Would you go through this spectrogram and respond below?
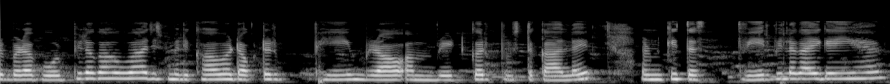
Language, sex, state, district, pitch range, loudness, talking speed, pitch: Hindi, female, Jharkhand, Deoghar, 210-260 Hz, -15 LUFS, 140 wpm, 225 Hz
